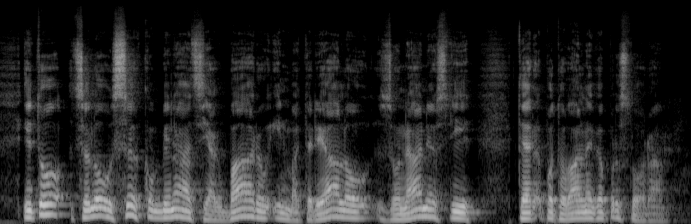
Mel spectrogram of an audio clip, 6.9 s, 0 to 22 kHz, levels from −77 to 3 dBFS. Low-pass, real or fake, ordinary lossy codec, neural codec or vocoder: 19.8 kHz; real; none; none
